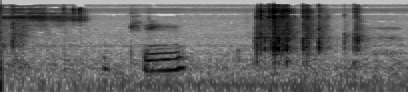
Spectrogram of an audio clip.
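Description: Glass marbles clicking as they are picked out of a bowl and set down in rows on a plastic table, a quick cluster of light clicks in the second half. A child makes a short vocal sound about a second and a half in.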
